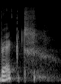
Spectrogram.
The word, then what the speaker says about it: VACT: Und um ihn zu finden, ähm, könnt ihr V-A-C-T, ausgesprochen weckt, mhm.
